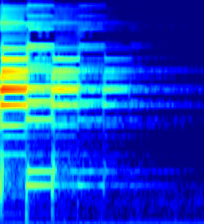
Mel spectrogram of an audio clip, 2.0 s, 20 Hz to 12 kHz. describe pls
GUI Sound Effects 075
GUI Sound Effects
